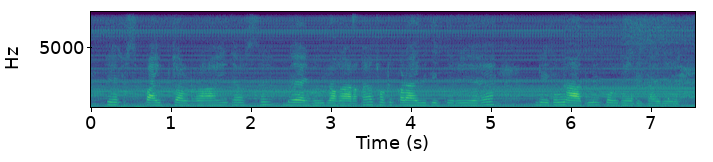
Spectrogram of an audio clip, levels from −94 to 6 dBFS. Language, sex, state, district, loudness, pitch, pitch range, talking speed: Hindi, female, Uttar Pradesh, Muzaffarnagar, -30 LUFS, 195 Hz, 195-215 Hz, 200 wpm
